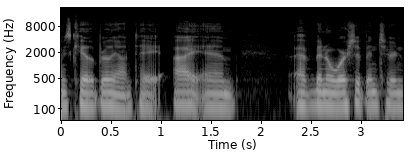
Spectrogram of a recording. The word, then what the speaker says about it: Brilliante: Well, today in the studio, we have Kayla Brilliante. Did I say it right? Yes, you did. I always like to emphasize like the brilliant, like you're so brilliant.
